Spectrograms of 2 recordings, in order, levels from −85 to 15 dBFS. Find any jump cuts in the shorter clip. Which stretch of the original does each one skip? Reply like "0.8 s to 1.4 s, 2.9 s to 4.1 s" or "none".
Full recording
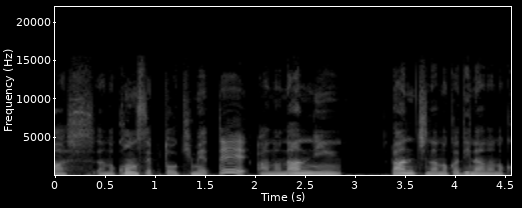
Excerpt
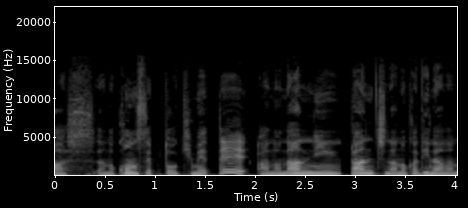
2.9 s to 3.3 s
